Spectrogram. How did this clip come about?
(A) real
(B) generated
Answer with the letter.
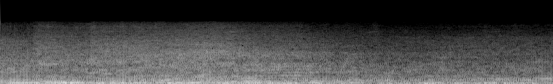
B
